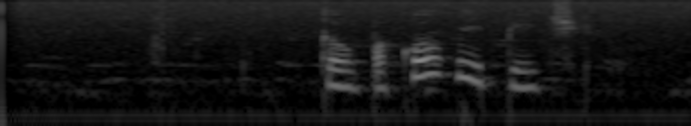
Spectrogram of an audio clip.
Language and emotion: Russian, neutral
